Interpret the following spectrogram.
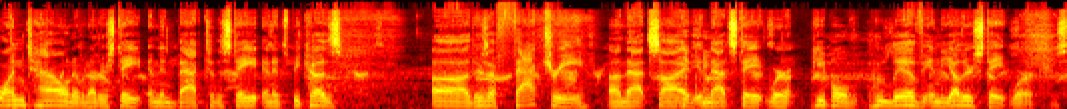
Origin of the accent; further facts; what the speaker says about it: New York, United States; And I grew up in New York next to Pennsylvania, and we were 18 and they were 21.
